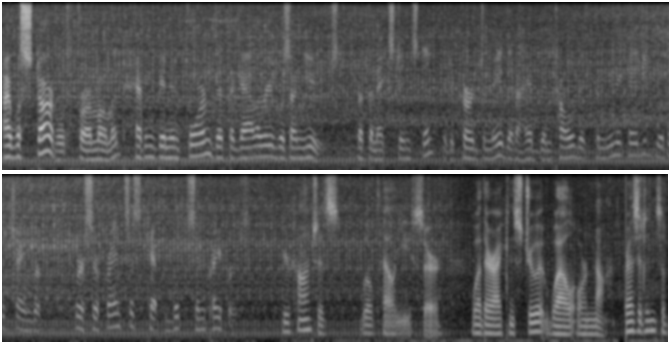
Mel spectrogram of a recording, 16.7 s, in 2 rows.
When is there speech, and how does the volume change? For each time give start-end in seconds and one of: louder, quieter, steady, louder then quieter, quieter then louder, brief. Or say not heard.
0.0-16.6 quieter then louder.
